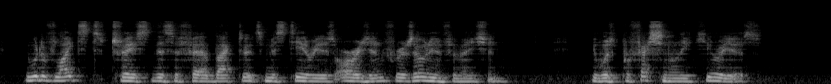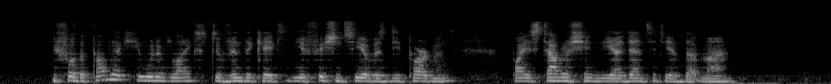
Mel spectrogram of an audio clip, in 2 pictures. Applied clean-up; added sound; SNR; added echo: neural separator model SepFormer DNS4.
